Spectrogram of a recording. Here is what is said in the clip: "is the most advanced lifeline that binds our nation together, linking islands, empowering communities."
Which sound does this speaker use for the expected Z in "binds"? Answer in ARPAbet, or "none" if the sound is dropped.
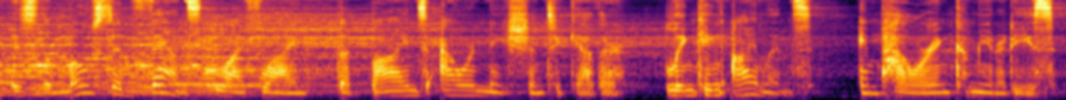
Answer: Z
